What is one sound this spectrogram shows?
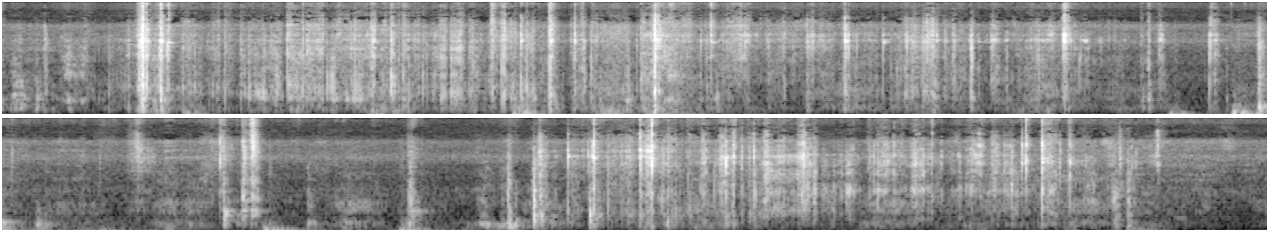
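Small objects tap and click against a hard table surface.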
